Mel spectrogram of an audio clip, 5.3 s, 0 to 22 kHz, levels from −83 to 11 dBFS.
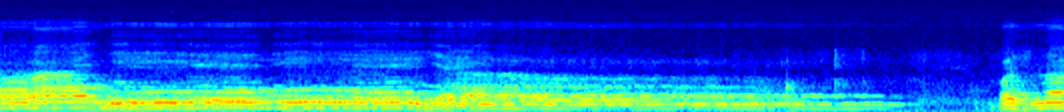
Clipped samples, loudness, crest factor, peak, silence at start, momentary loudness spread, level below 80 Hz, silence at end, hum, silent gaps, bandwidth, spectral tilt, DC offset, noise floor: under 0.1%; -22 LUFS; 14 dB; -8 dBFS; 0 s; 14 LU; -54 dBFS; 0 s; none; none; 10 kHz; -9 dB/octave; under 0.1%; -48 dBFS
